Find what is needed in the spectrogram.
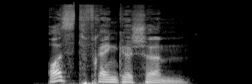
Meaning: strong dative masculine/neuter singular of ostfränkisch
- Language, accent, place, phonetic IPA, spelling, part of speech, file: German, Germany, Berlin, [ˈɔstˌfʁɛŋkɪʃm̩], ostfränkischem, adjective, De-ostfränkischem.ogg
